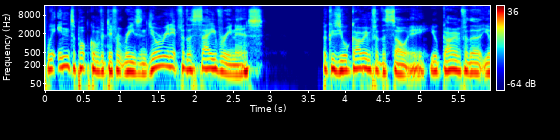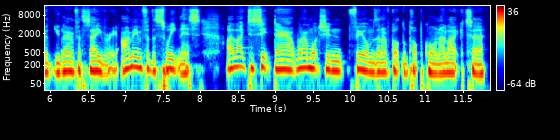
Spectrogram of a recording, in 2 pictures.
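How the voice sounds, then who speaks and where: A man's voice: medium pitch, dark tone, dry recording, studio quality. A young man co-hosting a podcast, teasing and swearing in casual banter. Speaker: podcast co-host. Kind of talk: casual chat.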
